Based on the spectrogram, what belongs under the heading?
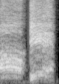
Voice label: "ah yeah", Voice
